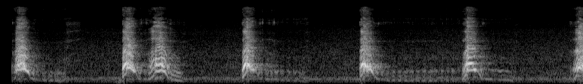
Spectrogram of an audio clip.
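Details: Pet pug barking at a new toy raccoon it is afraid of: sharp, short barks roughly once a second, some coming as quick doubles, with a faint low growl between them in a quiet room.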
